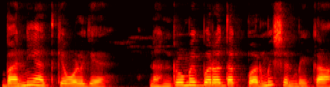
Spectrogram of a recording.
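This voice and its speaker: A woman voicing a friendly young father who talks quickly and brightly. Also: a little high, close to an everyday voice. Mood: teasing.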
